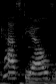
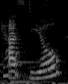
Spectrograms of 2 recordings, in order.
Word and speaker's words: Castiel: reading the right answer he mispronounced castiel's name yeah that was embarrassing for him he said Castile and out before I could think out loud I went Castiel and that's when the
